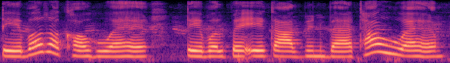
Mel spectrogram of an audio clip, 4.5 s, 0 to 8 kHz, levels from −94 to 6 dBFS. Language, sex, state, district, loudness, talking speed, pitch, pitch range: Hindi, female, Jharkhand, Garhwa, -13 LUFS, 145 wpm, 225 Hz, 215-245 Hz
